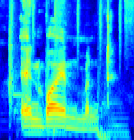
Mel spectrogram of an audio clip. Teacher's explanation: Stress is on the second syllable, en-Viron-ment.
